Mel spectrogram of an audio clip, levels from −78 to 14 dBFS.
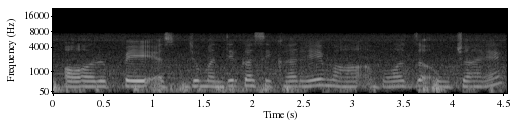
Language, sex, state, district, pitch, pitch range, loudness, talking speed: Hindi, female, Bihar, Gopalganj, 235 Hz, 225-250 Hz, -29 LUFS, 160 wpm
